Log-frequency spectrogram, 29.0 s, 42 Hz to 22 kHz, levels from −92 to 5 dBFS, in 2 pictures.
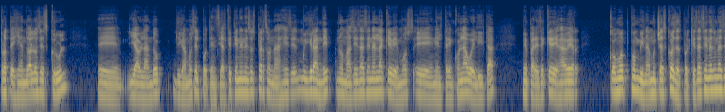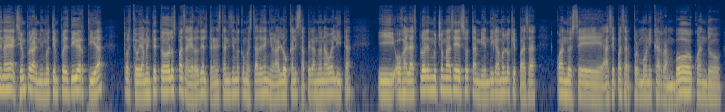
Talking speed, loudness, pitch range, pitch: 190 wpm, -23 LUFS, 110-130 Hz, 120 Hz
